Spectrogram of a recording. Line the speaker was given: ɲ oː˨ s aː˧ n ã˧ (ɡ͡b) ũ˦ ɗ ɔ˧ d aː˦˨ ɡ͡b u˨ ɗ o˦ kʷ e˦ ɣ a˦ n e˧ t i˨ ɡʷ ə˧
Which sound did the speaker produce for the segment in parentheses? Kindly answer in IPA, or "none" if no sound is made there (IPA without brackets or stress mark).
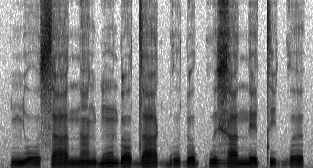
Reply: ɡ͡b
